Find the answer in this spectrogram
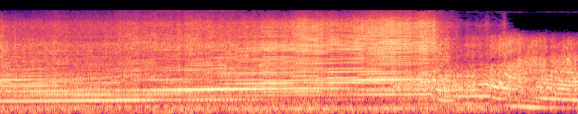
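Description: Porsche RS naturally aspirated flat-six accelerating hard at full throttle, its note climbing steadily through a gear. About four and a half seconds in it drops in pitch at an upshift and starts to climb again.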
